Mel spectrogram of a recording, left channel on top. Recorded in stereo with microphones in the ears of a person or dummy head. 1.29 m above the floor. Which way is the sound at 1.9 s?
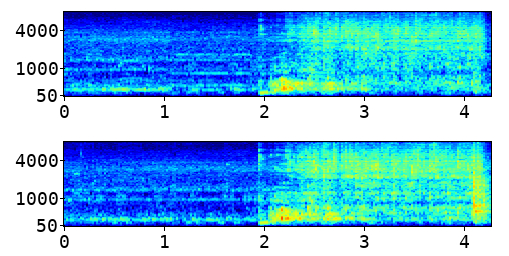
40° right (ahead or behind).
